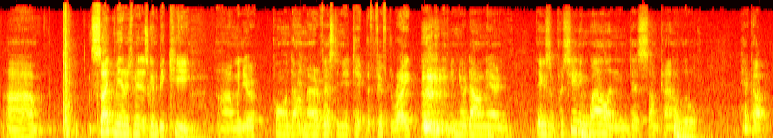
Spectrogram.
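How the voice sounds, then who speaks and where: A man with a rather high, gravelly voice and a fairly bright tone chairs a town commission meeting at a moderate pace. His public remarks come out folksy, rambling and plainspoken, captured on a noisy public-access recording.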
